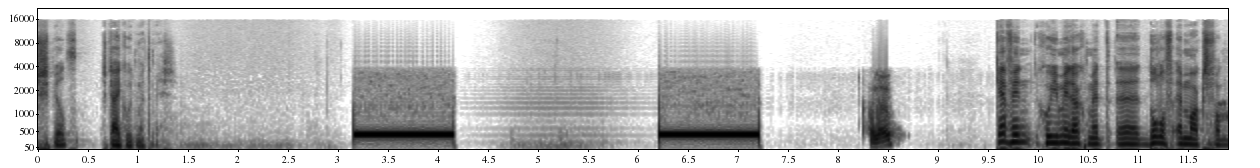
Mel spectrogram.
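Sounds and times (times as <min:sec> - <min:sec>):
speech: 0:00.1 - 0:01.4, 0:08.4 - 0:08.7, 0:09.6 - 0:11.8
telephone ringback tone beeps while placing a call: 0:03.2 - 0:04.2, 0:06.2 - 0:07.2.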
